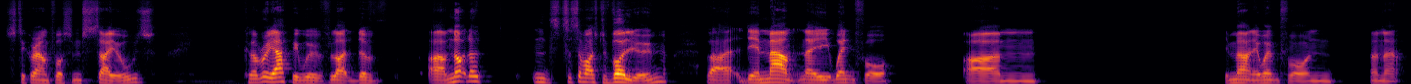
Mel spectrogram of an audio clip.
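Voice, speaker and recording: A man chatting casually on a livestream in a rambling, halting way, often trailing off mid-sentence. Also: medium pitch, pushed and bright, clear, resonant tone. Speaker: live streamer and video channel host. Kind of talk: casual unscripted livestream chat. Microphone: desktop condenser microphone.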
